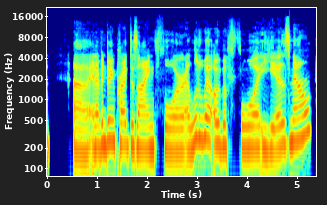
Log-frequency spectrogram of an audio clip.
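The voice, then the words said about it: New Zealand accent. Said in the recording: “originally I'm from New Zealand. So that's where this kind of weird accent is from.”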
